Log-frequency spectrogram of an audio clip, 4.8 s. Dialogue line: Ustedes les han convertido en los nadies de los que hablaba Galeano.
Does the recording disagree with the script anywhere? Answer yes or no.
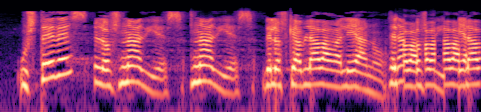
yes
